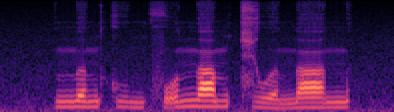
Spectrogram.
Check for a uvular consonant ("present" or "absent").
absent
